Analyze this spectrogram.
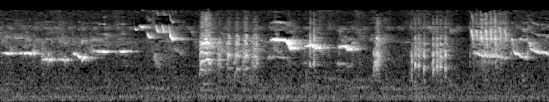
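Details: Sikatan rimba dada coklat, the brown-chested jungle flycatcher, in a song played as a lure for other birds: wavering high whistles opening into loud buzzy, crackling bursts and sweet slurred notes, repeated in short phrases.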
